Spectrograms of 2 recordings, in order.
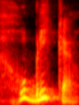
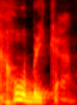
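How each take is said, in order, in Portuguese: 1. O acento está na segunda sílaba. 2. O acento está na primeira sílaba. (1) "o acento ali é oculto, está lá no i, não está no u" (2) "Não é rúbrica"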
